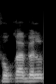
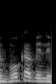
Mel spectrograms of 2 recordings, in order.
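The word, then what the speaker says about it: Vokabel: এখানে তো ভোকাবেল, আমরা কি ফোকাবেল বলতে পারি কিনা? আহ, এটা ভোকাবেল না, এটা আসলে অনেকটা ফাও। এটা যেহেতু মানে আমরা ইংলিশে ভি বলি, তো এটাকে আসলে ফোকাবেল না, এটাকে ভোকাবেলি বলে।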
